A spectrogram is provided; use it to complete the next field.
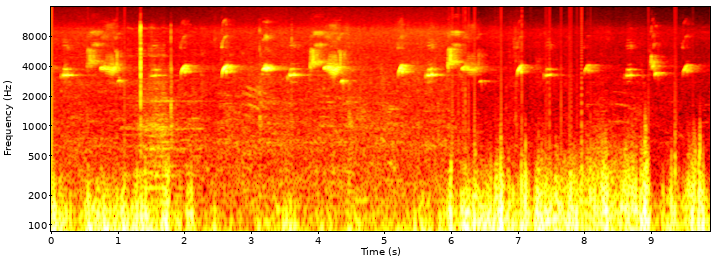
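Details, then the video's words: Bird at Jiufen, Taiwan, keeps up a chatter of brief high chirping notes, sparse at first, then a steadier run of evenly spaced chirps, all against heavy low-pitched rumbling background noise. "Un oiseau en pleine discussion à Jiufen Taiwan 臺灣九份 一只鳥在聊天"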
